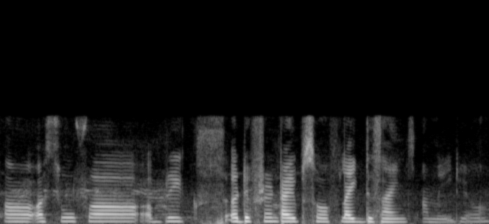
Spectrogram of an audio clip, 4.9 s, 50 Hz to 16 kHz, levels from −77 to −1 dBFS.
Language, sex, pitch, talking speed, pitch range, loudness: English, female, 255 Hz, 160 wpm, 245-265 Hz, -19 LUFS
